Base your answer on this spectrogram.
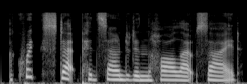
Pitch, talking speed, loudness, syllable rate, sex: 215 Hz, 220 wpm, -19 LUFS, 5.3 syllables/s, female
